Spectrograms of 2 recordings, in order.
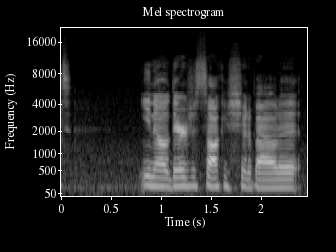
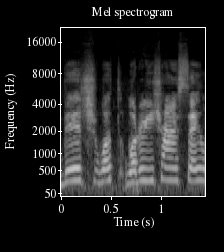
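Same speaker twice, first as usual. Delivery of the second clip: high-pitched mock indignation; confrontational challenge; 8 semitones higher than usual. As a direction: act out calling someone out, voice pitched up. Imagined confrontation as Jessica.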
